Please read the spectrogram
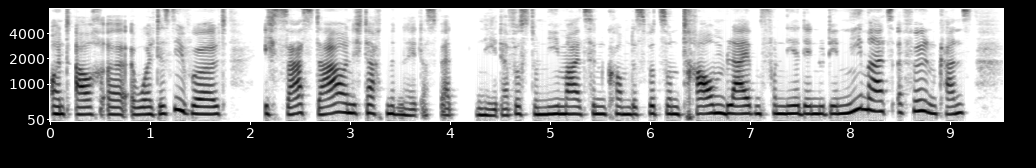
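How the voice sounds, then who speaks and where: Recorded very cleanly with a silent background and a dry, close sound with no echo, a woman in a normal speaking voice talks at a moderate pace and medium pitch with ordinary pitch variation. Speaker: travel blogger and podcaster. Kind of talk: casual chat.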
